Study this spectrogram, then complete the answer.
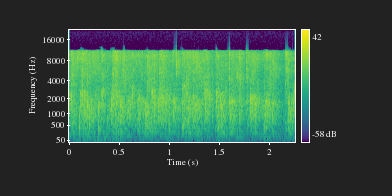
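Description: Congregation applauding the Lord at a church service with a pastor, steady dense clapping filling the room for a couple of seconds, loud and continuous.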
